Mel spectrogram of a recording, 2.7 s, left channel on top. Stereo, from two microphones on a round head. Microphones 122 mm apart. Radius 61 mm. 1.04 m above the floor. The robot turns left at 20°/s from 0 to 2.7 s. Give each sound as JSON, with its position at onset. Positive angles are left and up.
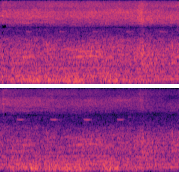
{"t": 0.0, "sound": "a lawn mower", "azimuth_deg": 155}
